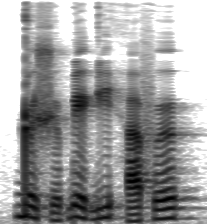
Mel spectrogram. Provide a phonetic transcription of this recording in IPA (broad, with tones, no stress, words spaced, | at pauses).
ɖɵ˥˨ʃɵ˩˧ ɓe˥˨ɠi˧˥˧ ha˩˧fɵ˦˥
